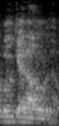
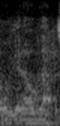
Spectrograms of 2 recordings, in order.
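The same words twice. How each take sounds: First: Louder, breezy laughing reassurance. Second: Softer, lower rueful repeat; quiet afterthought. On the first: Poet joking to the audience about the fight, laughing. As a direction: shrug it off with a laugh. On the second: Poet repeating it to himself, quiet and rueful. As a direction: say it again under your breath, half to yourself. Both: Real, not acted.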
